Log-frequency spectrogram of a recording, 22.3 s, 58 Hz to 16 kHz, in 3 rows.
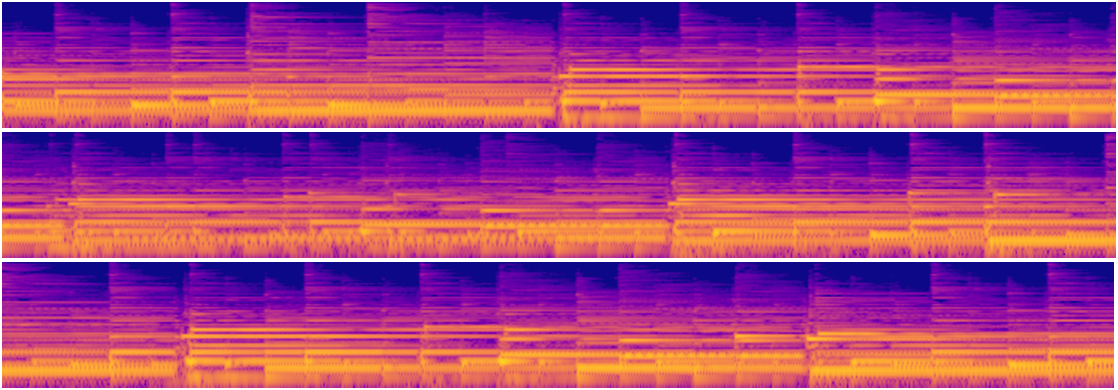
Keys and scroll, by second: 3.5-4.0 ctrl+shift+space, 4.7 ctrl+shift+space, 5.7 p, 20.5 ctrl+z.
